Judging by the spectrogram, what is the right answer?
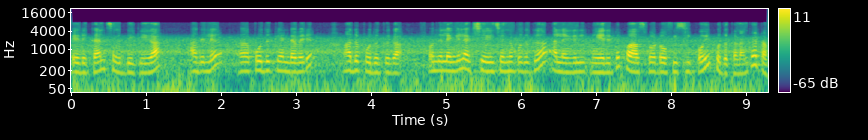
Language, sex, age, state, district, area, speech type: Malayalam, female, 30-45, Kerala, Alappuzha, rural, spontaneous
